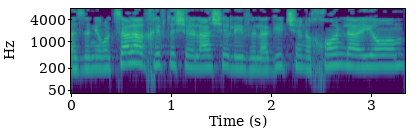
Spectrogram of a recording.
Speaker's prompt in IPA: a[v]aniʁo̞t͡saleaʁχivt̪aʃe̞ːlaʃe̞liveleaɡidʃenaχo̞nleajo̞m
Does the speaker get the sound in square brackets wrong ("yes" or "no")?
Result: yes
